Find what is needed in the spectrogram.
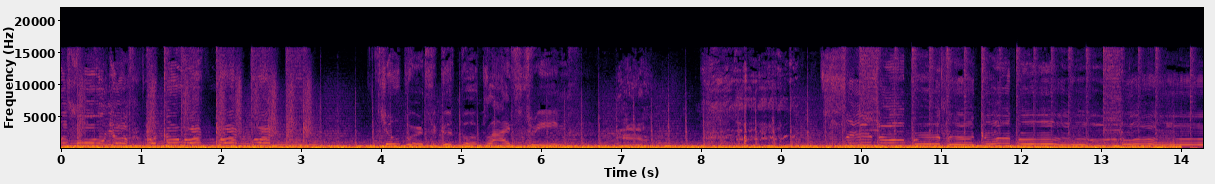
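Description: Background music: a stepped melody line over a dense, steady low layer.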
